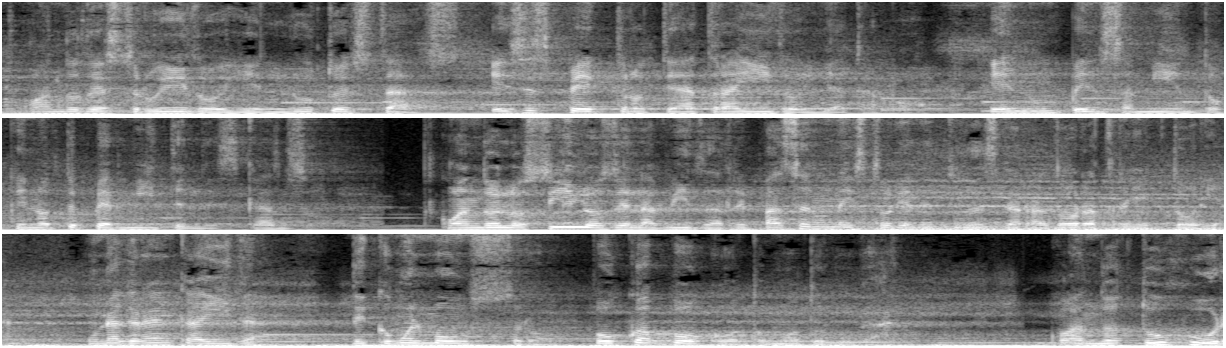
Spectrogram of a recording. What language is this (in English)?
Spanish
